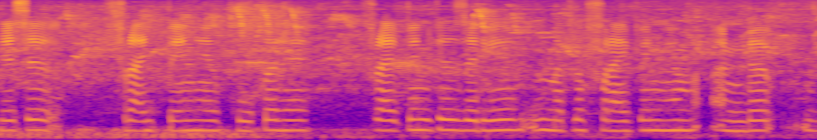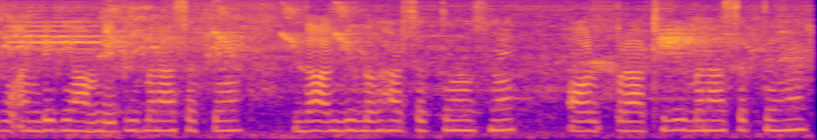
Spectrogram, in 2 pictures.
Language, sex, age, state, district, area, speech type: Urdu, female, 30-45, Uttar Pradesh, Aligarh, rural, spontaneous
